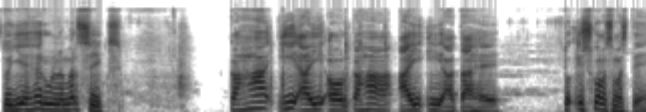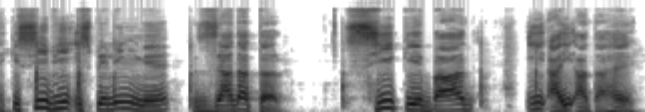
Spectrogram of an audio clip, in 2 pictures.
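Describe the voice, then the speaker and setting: A man teaching a spelling lesson. He spells out letters slowly, repeats each example word, and slips into chatty asides. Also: high-pitched, dry recording. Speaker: English teacher. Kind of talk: classroom-style spelling lesson.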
